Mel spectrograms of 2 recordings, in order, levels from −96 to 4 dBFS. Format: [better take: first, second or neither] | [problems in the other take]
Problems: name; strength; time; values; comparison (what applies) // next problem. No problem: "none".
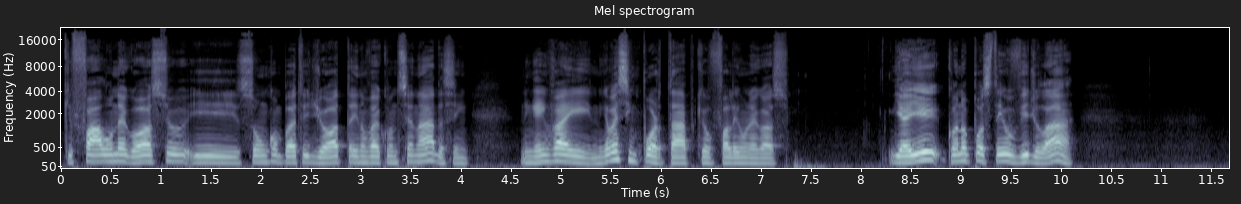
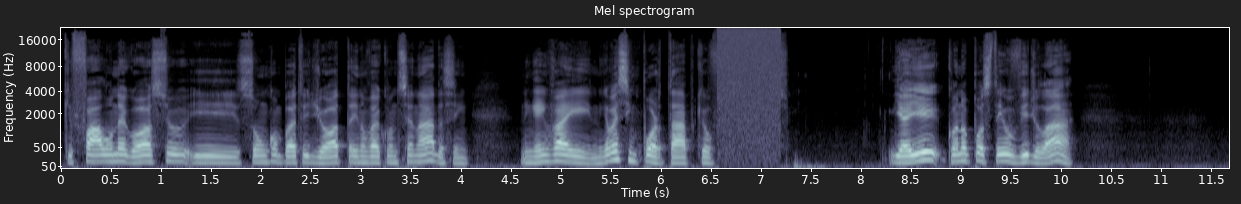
first | audio cutting out; filled with static; at 6.5 s for 0.5 s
